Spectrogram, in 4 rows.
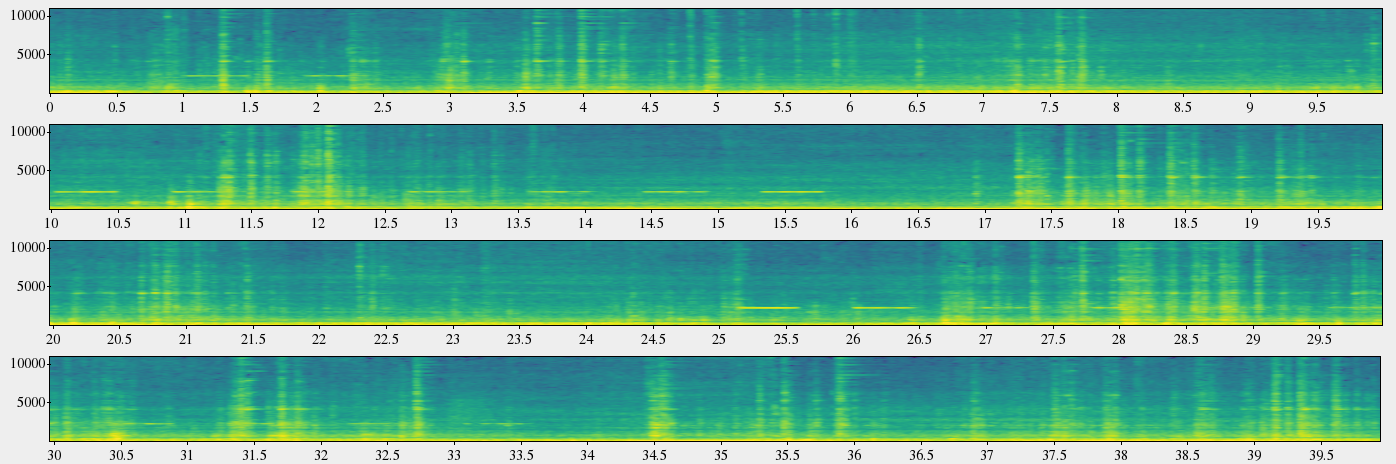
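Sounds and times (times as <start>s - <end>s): diesel engine running: 0.0s - 39.9s
reversing alarm beeping: 10.0s - 12.0s, 12.7s - 15.8s, 25.1s - 28.3s, 29.6s - 33.6s.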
